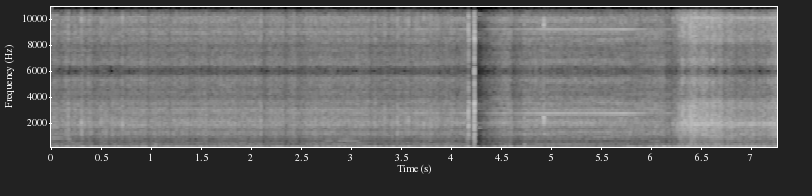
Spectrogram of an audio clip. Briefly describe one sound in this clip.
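An aircraft engine drones loudly.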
